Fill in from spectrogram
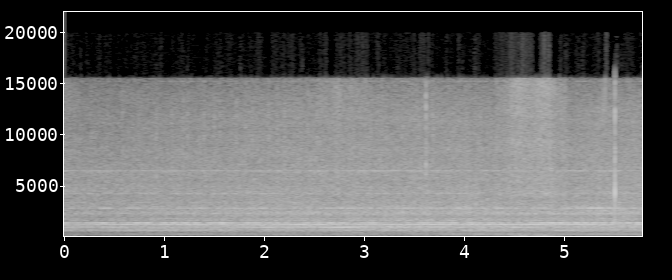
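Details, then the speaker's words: SAQ Grimeton 1924 Alexanderson alternator VLF transmitter near 17.2 kHz, cooling fan number one started with star-delta control, air inlet opened, hissing air blowing into the high-power relays; steady even electric hum settling as the fan reaches speed; normal fan run-up. "So the fan is also started with a delta y control. And now he also open the inlet of the air. And now we can hear the hissing noise from the air blowing into the relays, the high power relays."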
